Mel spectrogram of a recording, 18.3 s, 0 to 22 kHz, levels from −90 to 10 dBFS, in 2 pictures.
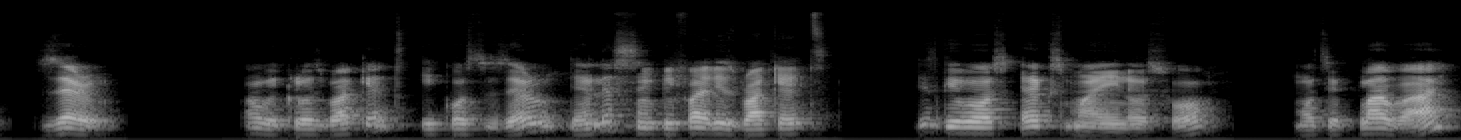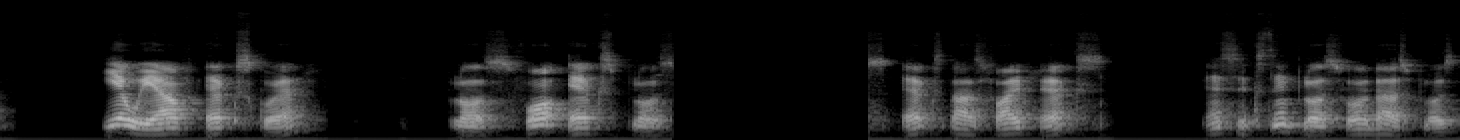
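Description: At 13.33 s the audio drops abruptly to silence and stays silent until 14.56 s, a rebuffering stall lasting about 1.23 s. The player exhausted its store of downloaded audio and had to halt playback until more data arrived. When the sound returns it picks up exactly where it broke off, so no material is missing. The gap simply inserts 1.23 s of dead air, pushing everything after it later.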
